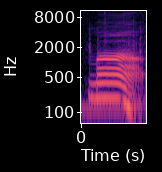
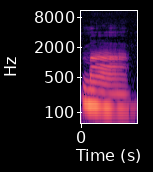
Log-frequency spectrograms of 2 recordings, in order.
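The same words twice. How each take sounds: First: The pitch drops from high to low. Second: The pitch stays low. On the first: "the third tone is ma, or the drop tone" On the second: "the low tone is ma"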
